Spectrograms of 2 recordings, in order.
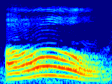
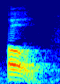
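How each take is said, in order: First: It sounds surprised. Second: It sounds unsurprised and flat.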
